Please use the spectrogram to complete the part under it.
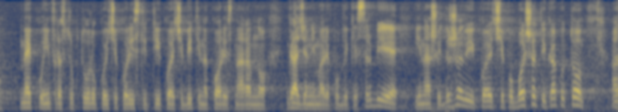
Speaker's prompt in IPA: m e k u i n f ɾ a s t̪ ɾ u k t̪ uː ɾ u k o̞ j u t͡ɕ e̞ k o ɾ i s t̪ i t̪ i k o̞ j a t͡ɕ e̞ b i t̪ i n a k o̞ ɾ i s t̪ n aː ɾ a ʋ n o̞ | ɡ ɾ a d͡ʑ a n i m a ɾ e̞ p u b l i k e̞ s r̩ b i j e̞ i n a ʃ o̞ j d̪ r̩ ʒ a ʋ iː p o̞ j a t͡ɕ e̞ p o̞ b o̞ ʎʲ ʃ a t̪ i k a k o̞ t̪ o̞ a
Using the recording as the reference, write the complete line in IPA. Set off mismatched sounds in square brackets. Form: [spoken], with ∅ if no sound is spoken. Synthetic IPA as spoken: m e k u i n f ɾ a s t̪ ɾ u k t̪ uː ɾ u k o̞ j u t͡ɕ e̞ k o ɾ i s t̪ i t̪ i k o̞ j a t͡ɕ e̞ b i t̪ i n a k o̞ ɾ i s t̪ n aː ɾ a ʋ n o̞ | ɡ ɾ a d͡ʑ a n i m a ɾ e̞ p u b l i k e̞ s r̩ b i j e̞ i n a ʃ o̞ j d̪ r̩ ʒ a ʋ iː [k] o̞ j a t͡ɕ e̞ p o̞ b o̞ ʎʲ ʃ a t̪ i k a k o̞ t̪ o̞ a

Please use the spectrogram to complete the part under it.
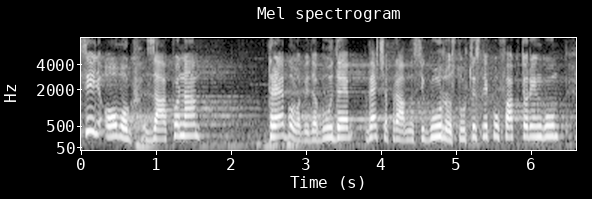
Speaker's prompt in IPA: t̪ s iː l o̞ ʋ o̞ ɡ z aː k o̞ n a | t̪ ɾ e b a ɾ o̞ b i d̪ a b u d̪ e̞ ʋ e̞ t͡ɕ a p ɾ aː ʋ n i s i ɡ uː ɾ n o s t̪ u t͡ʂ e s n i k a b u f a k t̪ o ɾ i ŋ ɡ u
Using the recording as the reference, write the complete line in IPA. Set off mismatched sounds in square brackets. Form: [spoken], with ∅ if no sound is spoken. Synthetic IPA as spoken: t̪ s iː [ʎ] o̞ ʋ o̞ ɡ z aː k o̞ n a | t̪ ɾ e b a [l] o̞ b i d̪ a b u d̪ e̞ ʋ e̞ t͡ɕ a p ɾ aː ʋ n [a] s i ɡ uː ɾ n o s t̪ u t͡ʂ e s n i k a [∅] u f a k t̪ o ɾ i ŋ ɡ u

